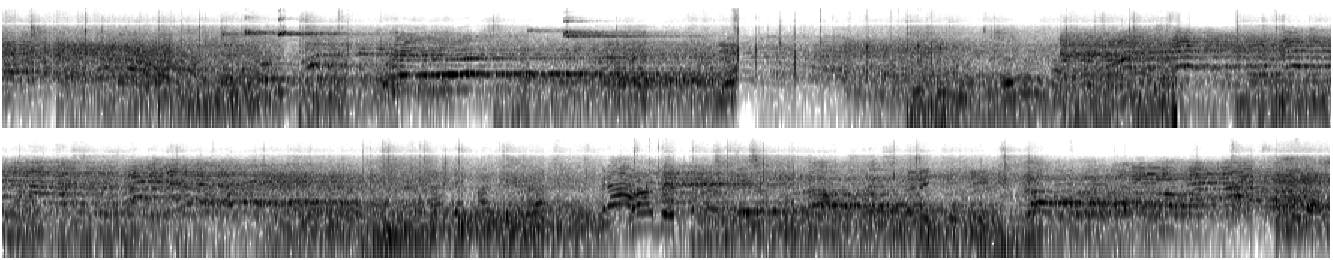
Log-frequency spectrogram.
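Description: Basketball dribbled on a gym floor during a game, under near-constant shouting voices of players and spectators.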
